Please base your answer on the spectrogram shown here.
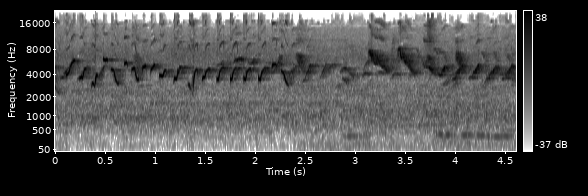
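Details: White-eye treated with water so it starts singing: a quick run of high, rhythmic chirps, then slurred descending notes, with a faint low tone near the end.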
